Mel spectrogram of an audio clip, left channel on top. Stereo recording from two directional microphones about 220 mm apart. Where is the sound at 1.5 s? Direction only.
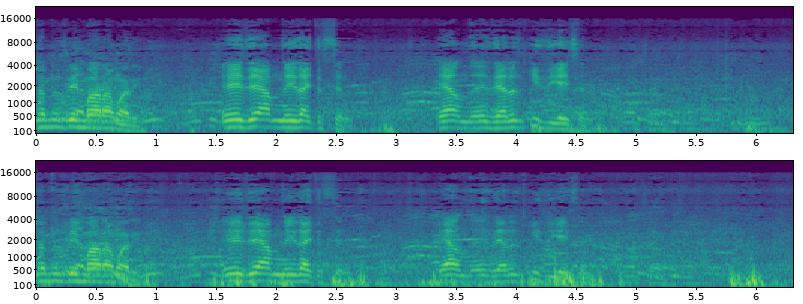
35° left (ahead or behind).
